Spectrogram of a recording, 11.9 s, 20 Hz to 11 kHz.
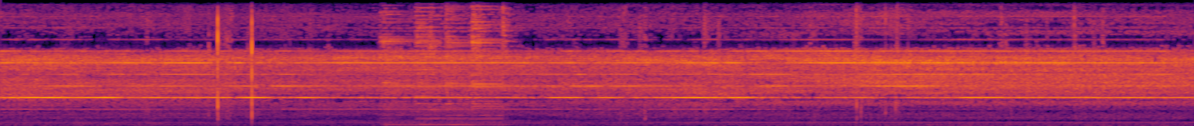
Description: My new TC VOICELIVE 3 pedal with loud hiss sound.... Guitar volume is set to off.... pedal does the hum itself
